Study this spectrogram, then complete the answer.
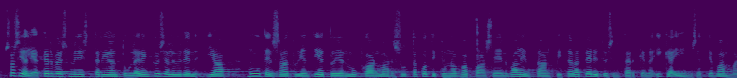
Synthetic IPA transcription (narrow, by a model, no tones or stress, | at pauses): sosiɑliɑt̪erʋeysminist̪eriojnt̪ulːeːɾeŋkyselyːdenjɑmuːt̪ensɑːt̪ujent̪iet̪ojenmukɑːnmɑhɾisuːt̪ːɑkot̪ikunːɑʋʋɑpɑːseːnʋɑlint̪ɑːnpit̪æʋæt̪eɾit̪yisent̪ærkeːnæ̰ʔikæihmiset̪jɑʋɑmːɑ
